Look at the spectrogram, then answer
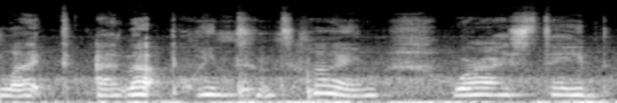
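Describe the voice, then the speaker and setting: A woman with an American accent has a fairly high pitch and fairly even intonation. Audible room echo surrounds her voice. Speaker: spiritual healer. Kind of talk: personal storytelling monologue. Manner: hesitant, with fillers and repetitions.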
